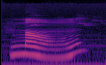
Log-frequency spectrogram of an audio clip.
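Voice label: "meng" third tone, pinyin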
